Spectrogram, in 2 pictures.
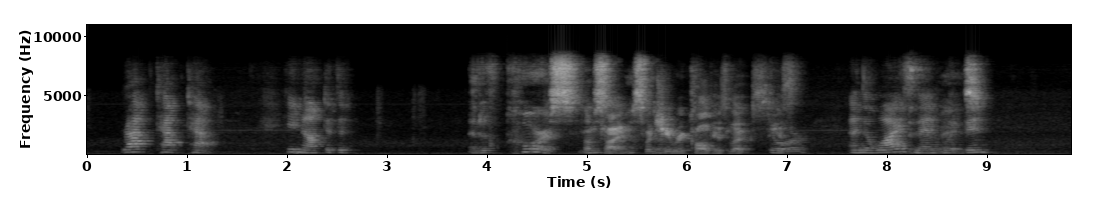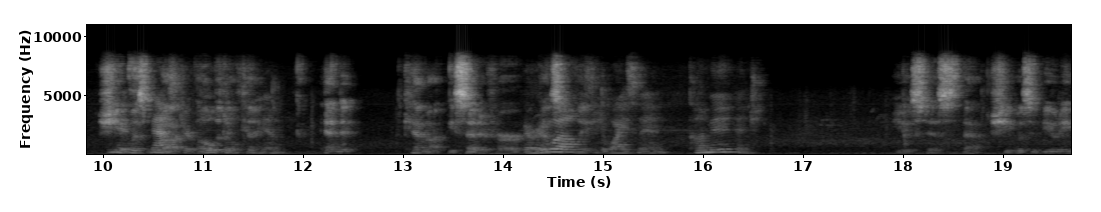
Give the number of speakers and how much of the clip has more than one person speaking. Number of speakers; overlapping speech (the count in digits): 3, about 27%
